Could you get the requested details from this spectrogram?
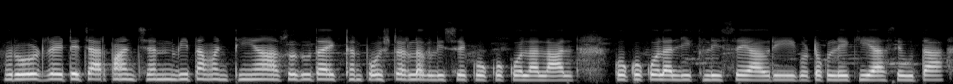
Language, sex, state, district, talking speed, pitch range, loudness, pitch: Halbi, female, Chhattisgarh, Bastar, 180 wpm, 210-235 Hz, -14 LUFS, 220 Hz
